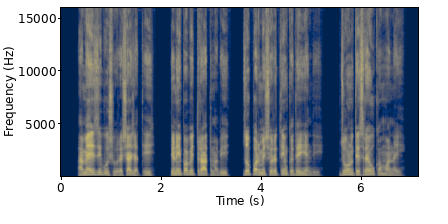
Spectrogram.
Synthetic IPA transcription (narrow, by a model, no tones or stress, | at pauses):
aːmɛeːd͡zibʱʊʃuɾɛʃaːd͡ʒat̪i | t̪ɪɽ̃ɛ̃ipɐʋɪt̪ɾəaːt̪mabʱi | d͡zoːpɐɾmeːʃwəɾɛt̪ɪʊ̃kɛd̪eːiɛ̃ːnd̪i | d͡zʊɽ̃t̪eːs̬ɾɛɦʊkəmːanaːiː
